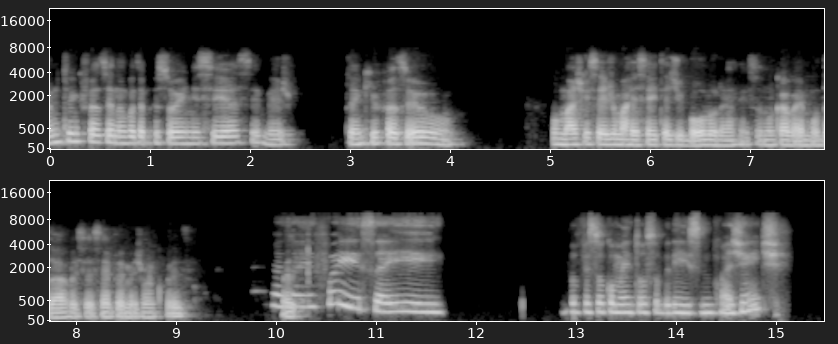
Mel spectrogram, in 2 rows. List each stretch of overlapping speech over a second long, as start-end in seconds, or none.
none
